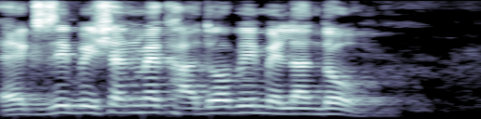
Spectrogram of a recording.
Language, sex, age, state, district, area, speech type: Sindhi, male, 45-60, Maharashtra, Mumbai Suburban, urban, read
